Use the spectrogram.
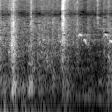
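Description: Pigeons coo in a brief, soft, low burst, fairly faint against outdoor background noise.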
